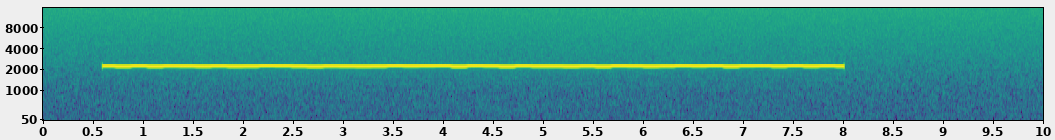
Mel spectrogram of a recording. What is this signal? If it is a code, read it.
FT8 (one signal), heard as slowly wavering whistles, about 6.25 baud.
